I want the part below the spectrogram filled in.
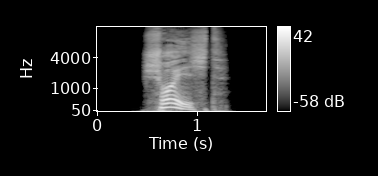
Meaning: inflection of scheuchen: 1. third-person singular present 2. second-person plural present 3. plural imperative
- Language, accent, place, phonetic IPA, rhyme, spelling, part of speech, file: German, Germany, Berlin, [ʃɔɪ̯çt], -ɔɪ̯çt, scheucht, verb, De-scheucht.ogg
